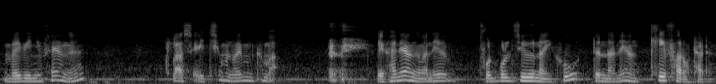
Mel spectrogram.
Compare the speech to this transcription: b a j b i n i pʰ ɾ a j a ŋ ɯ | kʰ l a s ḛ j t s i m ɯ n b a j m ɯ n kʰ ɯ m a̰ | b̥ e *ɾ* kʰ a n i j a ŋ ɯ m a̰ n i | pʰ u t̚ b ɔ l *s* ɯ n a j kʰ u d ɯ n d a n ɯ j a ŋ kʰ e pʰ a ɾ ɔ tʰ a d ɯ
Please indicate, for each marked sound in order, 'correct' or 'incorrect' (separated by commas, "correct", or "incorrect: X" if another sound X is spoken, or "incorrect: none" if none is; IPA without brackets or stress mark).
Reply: incorrect: none, incorrect: z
